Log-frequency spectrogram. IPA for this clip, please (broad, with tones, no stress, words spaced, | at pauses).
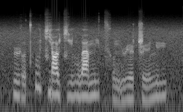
ɻɤ̰˨˩t̪ʰu˥˧ t͡ɕjɑ˥˩ʊ̯t͡ɕi˧˥ lwä˥mi˥˩t͡sʰʊ̰˨˩ŋ ɻɻ̩˧˥ʈ͡ʂɻ̩˧˥ ly˥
